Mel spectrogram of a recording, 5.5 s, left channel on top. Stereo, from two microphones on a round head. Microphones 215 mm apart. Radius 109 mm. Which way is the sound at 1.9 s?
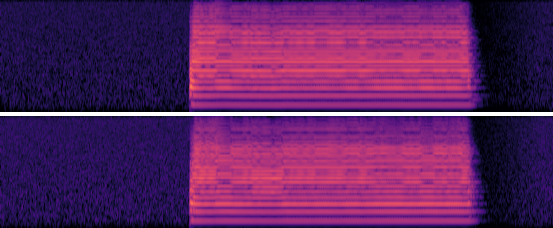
45° left (ahead or behind).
